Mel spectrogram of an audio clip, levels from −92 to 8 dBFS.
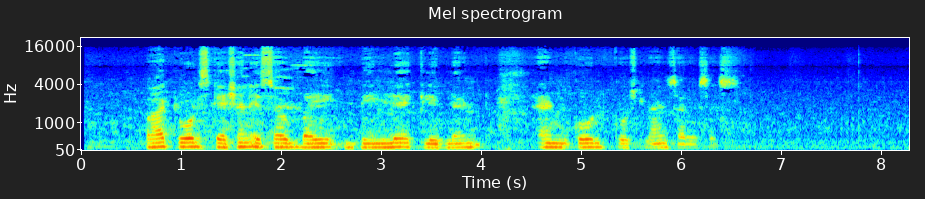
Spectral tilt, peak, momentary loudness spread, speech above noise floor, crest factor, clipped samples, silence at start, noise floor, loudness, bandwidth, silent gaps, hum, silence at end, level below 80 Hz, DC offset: -6 dB/octave; -2 dBFS; 12 LU; 29 dB; 18 dB; under 0.1%; 0.05 s; -47 dBFS; -19 LUFS; 16 kHz; none; none; 1.7 s; -48 dBFS; under 0.1%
